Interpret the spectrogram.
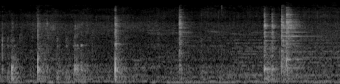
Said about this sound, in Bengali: চালটাকে আগে ভেজে নিলাম না, এটা এখন মশলার সঙ্গে ভেজে নেব।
